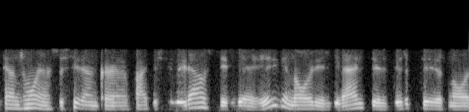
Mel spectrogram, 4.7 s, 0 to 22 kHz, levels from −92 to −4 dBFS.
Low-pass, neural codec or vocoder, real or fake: 3.6 kHz; none; real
